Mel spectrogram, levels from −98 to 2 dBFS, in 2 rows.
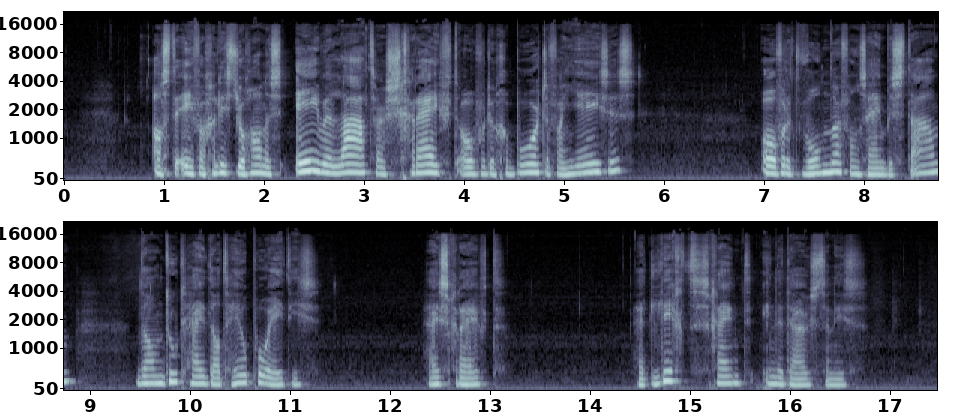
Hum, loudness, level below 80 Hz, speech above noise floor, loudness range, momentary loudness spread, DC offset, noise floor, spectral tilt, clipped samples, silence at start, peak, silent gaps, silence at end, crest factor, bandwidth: none; -24 LUFS; -56 dBFS; 35 dB; 8 LU; 13 LU; under 0.1%; -58 dBFS; -5 dB/octave; under 0.1%; 0.9 s; -6 dBFS; none; 0.8 s; 18 dB; 17.5 kHz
